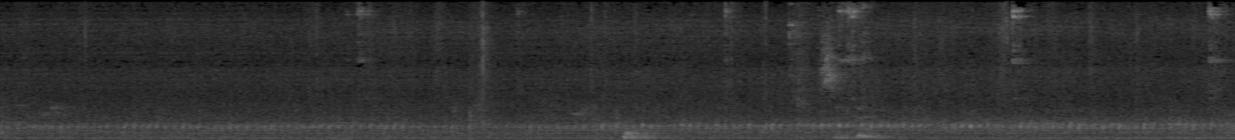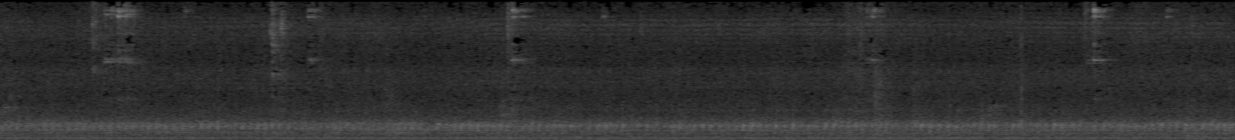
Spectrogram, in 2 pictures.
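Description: An electric fan hums steadily.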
